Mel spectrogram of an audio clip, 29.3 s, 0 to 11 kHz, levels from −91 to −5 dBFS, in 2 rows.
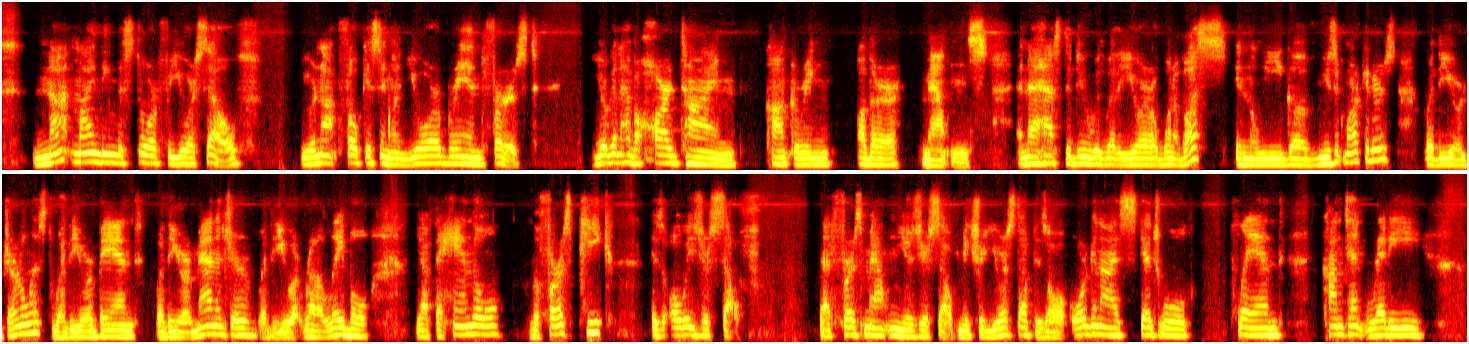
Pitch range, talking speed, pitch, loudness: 120-150 Hz, 170 wpm, 135 Hz, -21 LUFS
